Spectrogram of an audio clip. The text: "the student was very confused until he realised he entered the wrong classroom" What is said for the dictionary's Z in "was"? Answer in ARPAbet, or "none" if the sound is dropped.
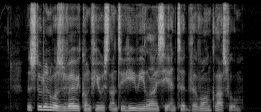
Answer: Z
